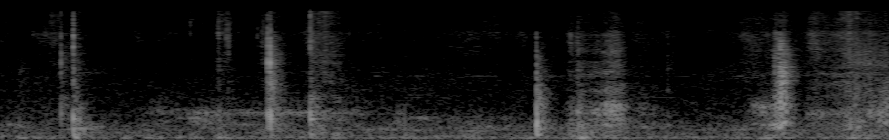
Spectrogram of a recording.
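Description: Near silence, with about five faint, short clicks and scrapes from a needle and thread being worked by hand through a sneaker's sole and upper.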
